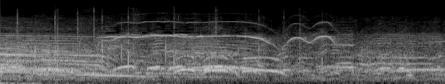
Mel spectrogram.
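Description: A referee's whistle blows with long shrill blasts.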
